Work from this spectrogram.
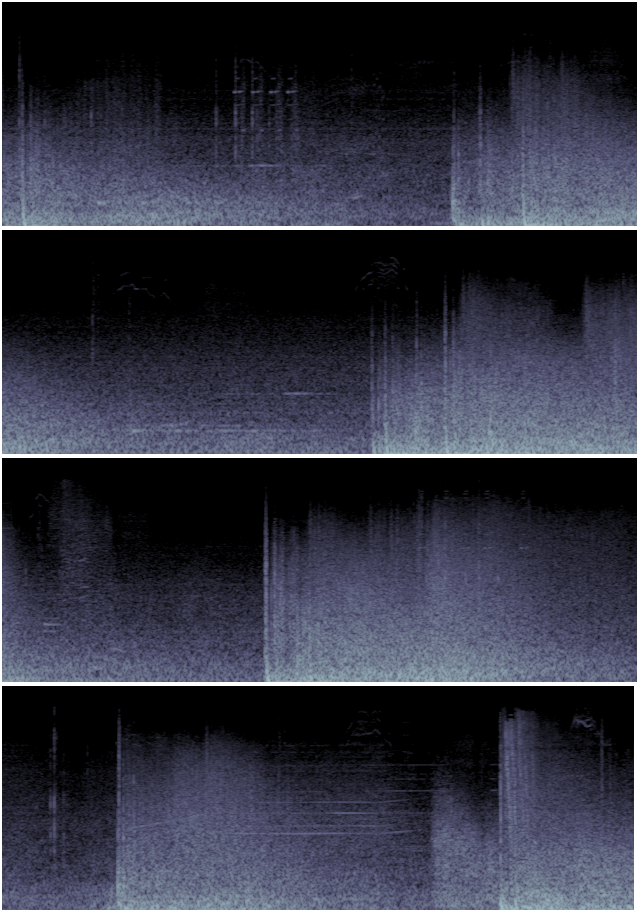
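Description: Battleship main-gun salvos in World of Warships Legends, aboard the Schlieffen, boom out as five loud, heavy blasts spaced about five seconds apart. Each one rolls and decays before the next, with no talk.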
